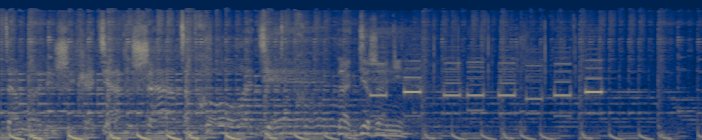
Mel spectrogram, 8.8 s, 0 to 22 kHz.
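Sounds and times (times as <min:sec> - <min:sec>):
pulsing bass beat: 0:00.0 - 0:08.4
speech: 0:00.1 - 0:05.4
phone ringtone with bright repeating electronic melody: 0:04.4 - 0:07.8.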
